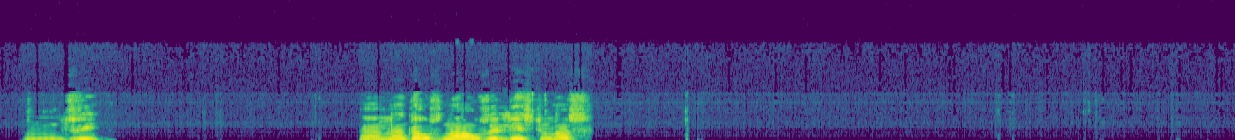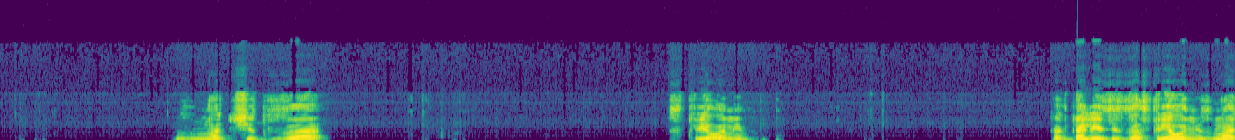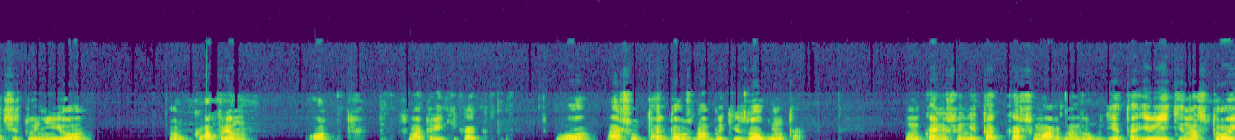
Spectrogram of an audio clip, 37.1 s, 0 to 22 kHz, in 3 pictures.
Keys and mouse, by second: 0.4 g, 2.2 click, 3.1-4.7 middle drag, 5.4-6.4 drag, 6.8 g, 10.1 click, 10.8-12.2 drag, 12.4 middle click, 12.8-14.1 middle drag, 15.0 r, 17.1-19.5 middle drag, 19.8 g, 21.2 click, 21.7 r, 23.7 click, 24.8 g, 26.8 r, 28.2 click, 29.2-32.2 middle drag, 34.5 r, 35.5 click.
